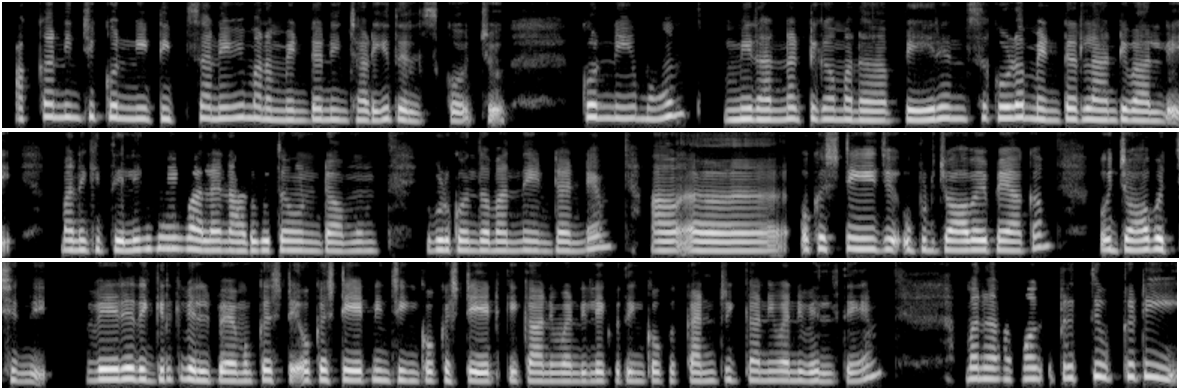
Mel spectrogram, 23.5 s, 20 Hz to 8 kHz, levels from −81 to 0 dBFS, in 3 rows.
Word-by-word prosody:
అక్కడి 295 +4 -1
నించి 285 +1 -3
కొన్ని 255 -2 +1
టిప్సనేవి 260 +3 -2
మన 250 - -1
మెంటర్ 230 +2 -2
నించి 225 0 -5
అడిగి 235 +3 -1
తెలుసుకోవచ్చు. 205 -1 -3 0.6
కొన్నేమో 265 -3 +1 0.5
మీరన్నట్టుగా 245 +1 +1
మన 235 -2 -1 0.3
పేరెంట్స్ 250 +4 +1
కూడా 265 +1 +6
మెంటర్‌లాంటి 235 0 +1
వాళ్ళే. 210 -1 -1 0.4
మనకి 225 0 0
తెలీని 245 +4 +3
వాళ్ళని 220 -2 +3
అడుగుతూ 215 +1 +1
ఉంటాము. 205 0 -3 0.4
ఇప్పుడు 225 +1 +3
కొంతమందేంటంటే, 215 +1 -1 0.4
ఆహ్, 215 0 +2
ఆహ్, 210 0 +3 0.2
ఒక 255 - 0
స్టేజ్ 245 -2 +2
ఉప్పుడు 225 -2 -6
జాబయిపోయాక, 220 +1 +3 0.5
ఓ - - +5
జాబొచ్చింది. 230 - +2 0.4
వేరే 240 +1 +9
దగ్గరికి 235 +2 -2
వెళ్ళిపోయాము. 210 -2 +3
ఒక 225 - +2
స్టే 225 - -3
ఒక 230 - +2
స్టేట్ 220 -1 +4
నించి 225 -1 -3
ఇంకొక 210 +1 -2
స్టేట్‌కి 205 0 +2
కానివ్వండి, 195 -1 -1
లేకపోతే 205 0 -3
ఇంకొక 205 0 -4
కంట్రీ‌కి 205 +2 -5
కానివ్వండి 215 -1 -1
వెళ్తే, 190 -1 -4 0.8
మన 255 - +1 0.2
అమోళ్ 250 +2 -3
ప్రతి 270 +3 0
ఒక్కటి 300 +1 0
225 Hz, 130 wpm, -19 LUFS, 210-245 Hz, 0.8 s, వేరే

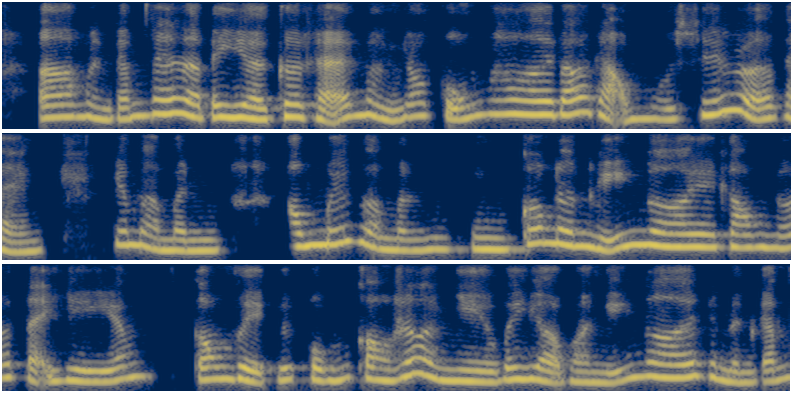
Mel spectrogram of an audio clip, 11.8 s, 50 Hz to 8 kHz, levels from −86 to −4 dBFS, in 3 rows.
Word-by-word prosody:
Ờ, 245 +2 +1
mình 240 -5 -1
cảm 245 +6 -1
thấy 310 +1 +3
là 280 -5 +4
bây 250 0 +3
giờ 235 -4 +4
cơ 260 0 +3
thể 225 +3 +1
mình 250 -9 0
nó 265 +3 -3
cũng 270 +1 -3
hơi 305 -1 +4
báo 300 +3 +2
động 220 -6 -2
một 210 -1 -4
xíu 290 - 0
rồi 360 - +3
đó 220 - 0
bạn, 195 -3 -2 0.4
nhưng 310 0 -1
mà 280 -6 -1
mình 205 -1 -1 0.3
hông 285 +3 +3
biết 360 +4 0
là 300 -7 0
mình, 220 +1 -2
ừm, 230 -1 0
có 335 +5 0
nên 305 -4 +3
nghỉ 240 -2 +1
ngơi 290 -3 +3
hay 265 - +2
không 265 -1 -1
nữa, 255 +2 -2
tại - - -3
vì 205 -2 +1
á 240 +5 -2 0.3
công 245 +2 0
việc 220 -6 +1
nó 235 - -1
cũng 230 +2 -1
còn 245 -3 0
rất 315 +8 +1
là 320 - +2
nhiều. 215 -4 +1
Bây 240 +2 +1
giờ 230 -5 0
mà 205 -2 -4
nghỉ 190 +1 -3
ngơi 280 0 +2
á 300 - -1
thì 280 - -1
mình 195 -3 -2
cảm 215 +6 -3
250 Hz, 280 wpm, -23 LUFS, 220-285 Hz, 0.4 s, là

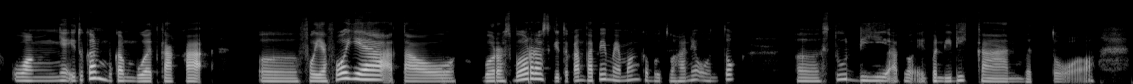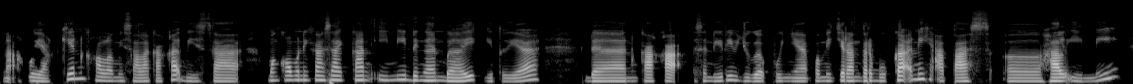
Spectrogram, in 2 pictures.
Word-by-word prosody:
uangnya 170 0 0
itu 185 - -4
kan, 285 -1 +6
bukan 165 -3 -1
buat 150 0 +2
Kakak, 150 0 +3 0.6
eee, 145 -1 -1
foya-foya 225 - +6
atau, 145 0 0 0.3
boros-boros, 200 +11 +3
gitu 155 -2 -6
kan, 175 +4 -1
tapi 175 +7 0
memang 200 +2 -4
kebutuhannya 155 +2 -7
untuk, 180 +7 -6 0.6
eee, 155 -1 -2
studi 185 -6 -4
atau, 155 - -5
eee, - - -7
pendidikan, 150 -4 -3
betul. 120 -2 -9 0.5
Nah, - - -1
aku 165 -3 -3
yakin 245 - -1
kalau 175 -7 -1
misalnya 155 -1 -2
Kakak 170 +8 0
bisa 150 -1 -1 0.3
mengkomunikasikan 200 0 +1
ini 205 +1 -3
dengan 180 -2 +1
baik, 160 +6 +3
gitu 150 -2 -12
ya, 170 +9 +2 0.5
dan 150 0 +1
Kakak 155 0 +4
sendiri 170 +4 -4
juga 155 -2 -1
punya 150 -1 -4
pemikiran 165 0 0
terbuka 170 +3 +4
nih, 245 +1 0
atas, 155 -1 +1
eee, 150 0 0
hal 160 0 +7
ini. 165 - -4
160 Hz, 125 wpm, -24 LUFS, 150-195 Hz, 0.6 s, hal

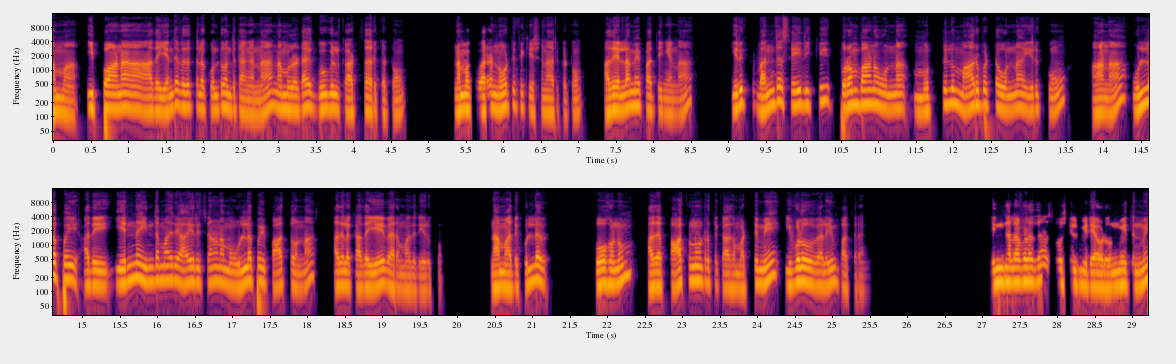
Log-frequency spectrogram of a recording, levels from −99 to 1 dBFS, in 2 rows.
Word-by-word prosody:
ஆமா. 130 -2 +1 0.3
இப்ப 155 +3 -14
ஆனா 160 +2 +4 0.3
அத 135 0 -1 0.2
எந்த 150 +6 0
விதத்தில 160 -2 -1
கொண்டு 140 +2 -2
வந்துட்டாங்கன்னா, 125 -5 -2 0.2
நம்மளோட 150 -1 +1 0.2
Google 150 0 +3
கார்ட்ஸா 125 +2 -1
இருக்கட்டும், 115 0 -8 0.7
நமக்கு 145 +1 +3
வர 135 - +3 0.2
நோட்டிஃபிகேஷன்னா 155 -6 -3
இருக்கட்டும், 115 0 -11 0.3
அது 130 +3 +4
எல்லாமே 165 +4 +3
பார்த்தீங்கன்னா, 125 -2 -4 0.7
இருக் 190 +2 +2
வந்த 180 +10 +2
செய்திக்கு 180 +3 0 0.2
புறம்பான 185 +4 +4 0.2
ஒண்ணா, 155 +1 0 0.3
முற்றிலும் 185 +7 -1
மாறுபட்ட 175 +4 0
ஒண்ணா 145 +3 -1 0.2
இருக்கும். 150 +3 -5 0.5
ஆனா, 125 +1 0 0.3
உள்ள 185 +8 +4
போயி 190 - +3 0.2
அது 140 0 +2 0.4
என்ன 185 +5 +1 0.2
இந்த 165 +2 -1
மாதிரி 180 0 0
ஆயிருச்சானா 165 +1 -1
நம்ம 150 -3 -2
உள்ள 160 +4 +4
போய் 160 -3 -2
பார்த்தோன்னா, 135 +1 -4 0.4
அதில 135 0 +2
கதையே 125 +3 +2
வேற 120 -2 -1
மாதிரி 110 -1 -7
இருக்கும். 110 - -16 0.6
நாம 130 +1 +3
அதுக்குள்ள 140 +8 0 0.8
போகணும். 150 +8 +3 0.3
அத 130 - +3 0.2
பார்க்கணுன்றதுக்காக 155 -5 0
மட்டுமே 155 +8 0 0.3
இவ்ளோ 165 +3 +5 0.2
வேலையும் 145 +4 -2
பார்க்குறாங். 110 -2 -10 1.7
இந்த 165 0 +5
அளவுல 165 +1 +5
தான் 185 0 -2
சோசியல் 150 -1 -3
மீடியாவோட 130 -2 +3
உண்மைத்தன்மை 140 +3 +1
150 Hz, 125 wpm, -23 LUFS, 130-165 Hz, 1.7 s, இவ்ளோ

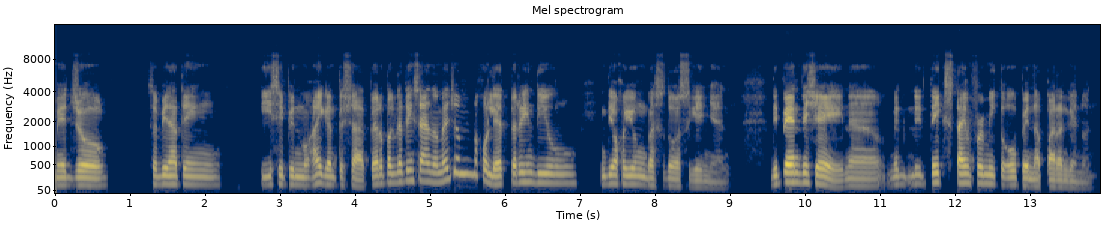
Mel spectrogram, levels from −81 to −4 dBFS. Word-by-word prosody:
Medyo, 125 -1 +1 0.5
sabihin 140 +1 -1
nating 135 -1 -1 0.9
iisipin 135 0 -3
mong, 125 0 -5
ay, 155 - +4
gan'to 130 -2 -2
siya, 105 - 0
pero 140 +3 +1
pagdating 180 +4 -1
sa 185 -2 +4
ano, 170 - -2
medyo 215 - -1
makulit. 195 - -1
Pero 160 +1 0
hindi 160 -2 -1
yung 155 0 -9 0.3
hindi 140 +2 -1
ako 145 0 -4
yung 140 -1 0
bastos 115 -1 -5
ganiyan. 90 -4 -8 0.5
Depende 170 +3 +7
siya, 155 -3 +4
eh, 100 -7 +4
na 115 0 -5 0.4
nag 135 +3 -8
need 150 +1 -7
takes 165 0 +1
time 160 -1 +5
for 155 0 -1
me 150 -1 -2
to 140 - -9
open 120 -3 -1
up, - - -7
parang 105 -2 -1
gano'n. 85 -3 -12
140 Hz, 160 wpm, -25 LUFS, 120-160 Hz, 0.9 s, Depende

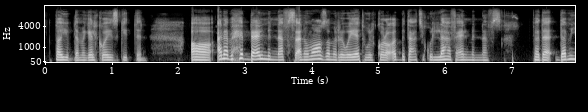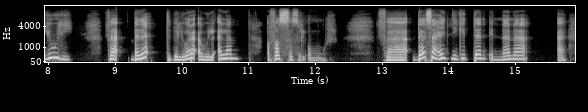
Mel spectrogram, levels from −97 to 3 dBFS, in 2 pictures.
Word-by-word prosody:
طيب 170 -2 +1
ده 155 - -3
مجال 165 +1 -2
كويس 165 -2 -1
جدًا. 75 - -9 0.7
آه 175 -2 +5
أنا 255 +3 +6
باحب 225 -2 +1
عِلم 220 +1 +4
النفْس، 185 -2 -1
أنا 185 +1 +3
معظم 200 -3 +1
الروايات 175 +2 +1
والقراءات 165 +2 -2
بتاعتي 185 0 -5
كُلّها 190 +2 0
في 175 - -8
عِلم 170 0 -4
النفْس، 160 -1 -6 0.5
فده 175 -2 +2
ده 190 +3 +2
ميولي، 225 -2 0 0.5
فبدأت 230 - +1 0.3
بالورقة 205 +4 +1
والقلم 250 +9 0 0.4
أفصَّص 215 -5 +3
الأمور، 145 -4 -14 0.6
فده 175 - +1
ساعدني 260 -6 +3
جدًا 260 +1 -1
إن 180 -1 -7
أنا 230 +2 -1 0.5
أ - - -3
185 Hz, 125 wpm, -19 LUFS, 170-230 Hz, 0.7 s, أنا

